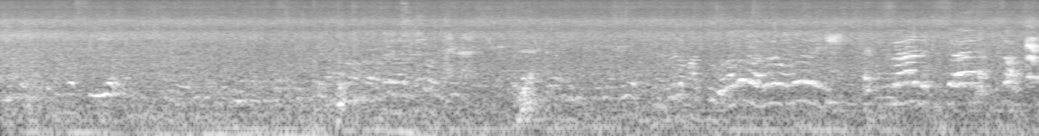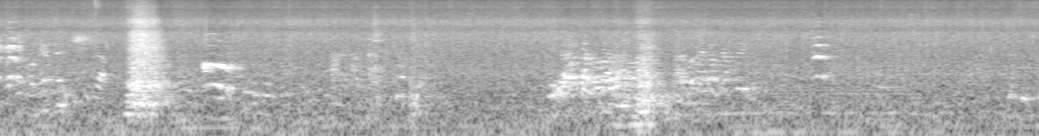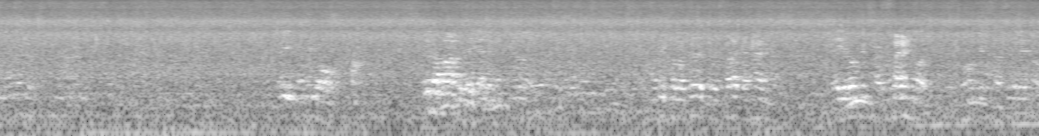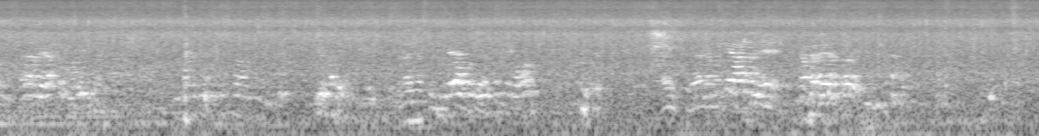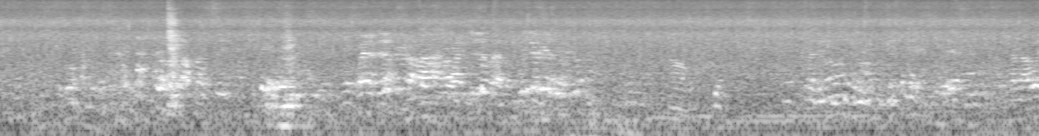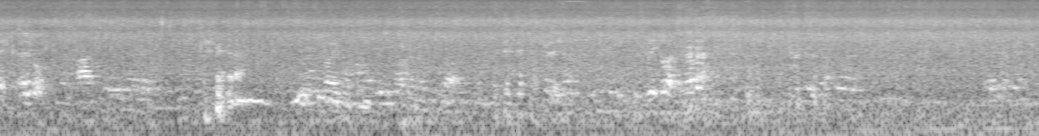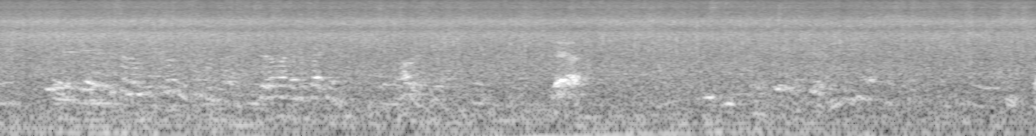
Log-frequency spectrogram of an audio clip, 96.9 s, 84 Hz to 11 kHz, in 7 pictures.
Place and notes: Descripción
Sonido Tónico: Lluvia, gente hablando
Señal sonora: Carros pasando y grito
Micrófono dinámico (Celular)
Altura 1.33 cm
Duración 3:13
Grabado por Luis Miguel Henao - Daniel Zuluaga Pérez
Región Andina, Colombia, September 2021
